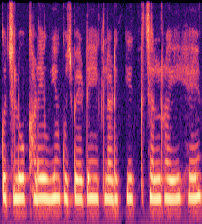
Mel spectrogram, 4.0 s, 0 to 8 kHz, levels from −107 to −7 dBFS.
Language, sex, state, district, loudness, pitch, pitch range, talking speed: Hindi, female, Bihar, Jamui, -15 LUFS, 235 Hz, 230-240 Hz, 190 wpm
